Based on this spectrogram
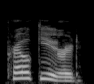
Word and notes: procured: British English

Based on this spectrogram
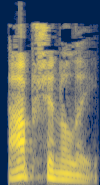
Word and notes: optionally: British English

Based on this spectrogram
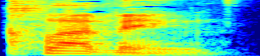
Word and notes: clubbing: American English

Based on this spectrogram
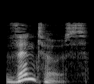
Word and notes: ventose: British English

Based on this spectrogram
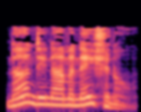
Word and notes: nondenominational: British English

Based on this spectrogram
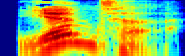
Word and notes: yenta: English; British English

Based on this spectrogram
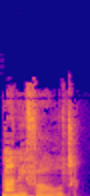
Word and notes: manifold: British English

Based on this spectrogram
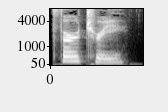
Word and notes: fir tree: British English

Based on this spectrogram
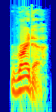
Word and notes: raita: American English

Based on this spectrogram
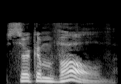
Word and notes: circumvolve: British English

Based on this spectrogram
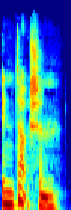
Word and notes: induction: British English

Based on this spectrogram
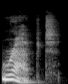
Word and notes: wrapped: British English

